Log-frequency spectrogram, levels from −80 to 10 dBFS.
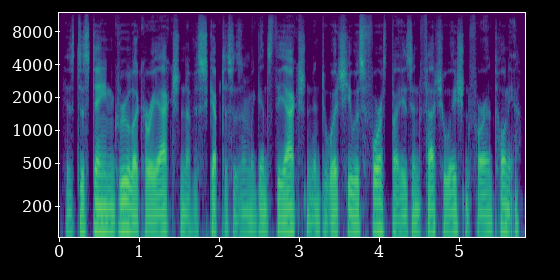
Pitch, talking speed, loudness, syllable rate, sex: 90 Hz, 225 wpm, -20 LUFS, 6.2 syllables/s, male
